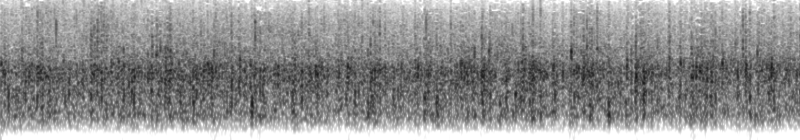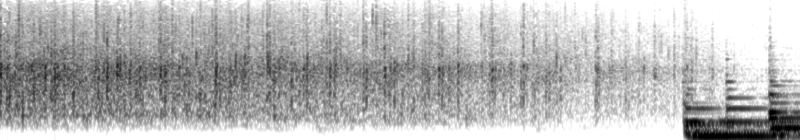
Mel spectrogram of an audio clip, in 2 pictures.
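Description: An audience applauds an author at the end of a book session, with dense, steady clapping for about seven seconds, easing slightly in loudness before it abruptly cuts to a brief tonal, musical sound at the very end.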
